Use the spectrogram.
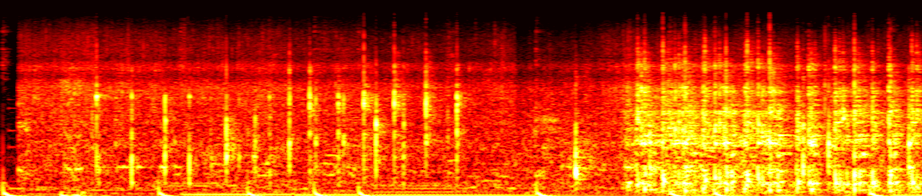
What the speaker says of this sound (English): At this stage I'm going to go in with the garlic.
